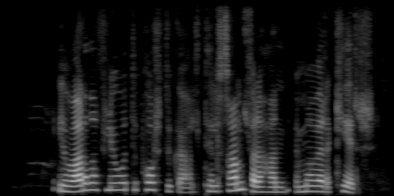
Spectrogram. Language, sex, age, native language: Icelandic, female, 20-29, Icelandic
